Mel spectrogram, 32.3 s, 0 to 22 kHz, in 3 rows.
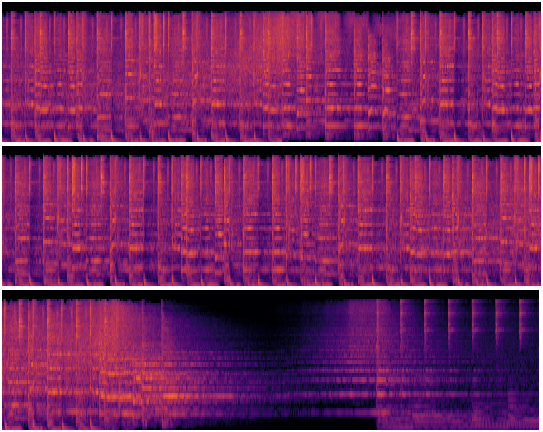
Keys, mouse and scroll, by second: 1.3 s, 2.7 e, 5.9 s, 8.6 e, 11.4 ctrl+z, 12.0 e, 15.7 s, 17.6 e, 19.4 s, 22.0 click, 22.9 e, 26.8 s, 30.0 KP_Decimal, 31.0 e.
